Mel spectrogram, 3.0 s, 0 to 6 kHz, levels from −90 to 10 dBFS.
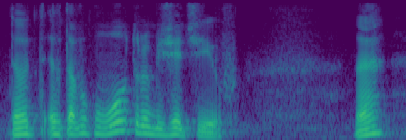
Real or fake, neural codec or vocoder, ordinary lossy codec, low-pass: real; none; none; 5.4 kHz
